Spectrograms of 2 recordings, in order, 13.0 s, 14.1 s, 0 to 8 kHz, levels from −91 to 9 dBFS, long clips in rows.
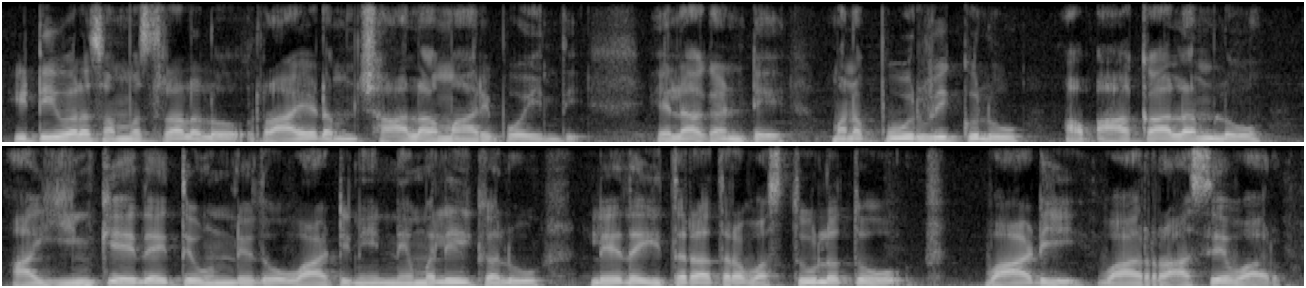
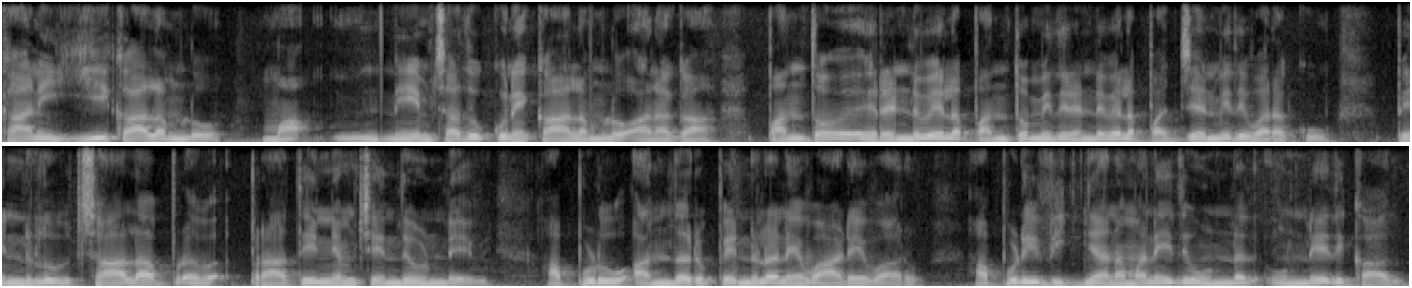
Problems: constant background noise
